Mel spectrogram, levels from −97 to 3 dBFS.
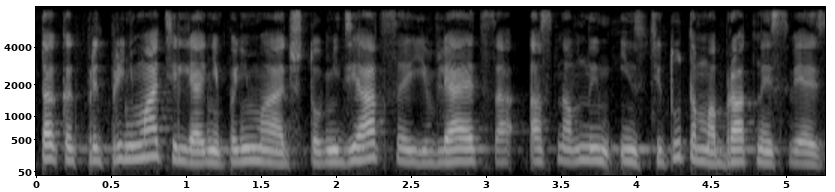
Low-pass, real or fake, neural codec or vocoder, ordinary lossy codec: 7.2 kHz; real; none; none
